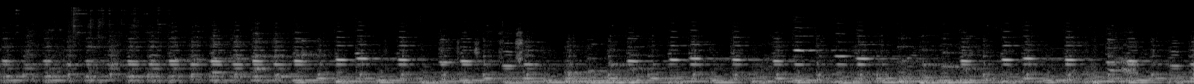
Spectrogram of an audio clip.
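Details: Light orchestral music with flute and strings playing a bouncy melody, and no animal voice.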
